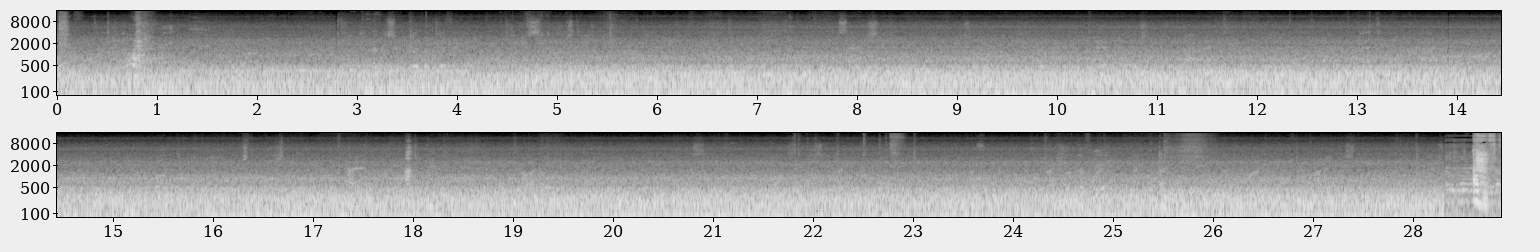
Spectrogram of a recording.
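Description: Steady low drone of a jet airliner's cabin in flight, engine and airflow noise holding an even level throughout.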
